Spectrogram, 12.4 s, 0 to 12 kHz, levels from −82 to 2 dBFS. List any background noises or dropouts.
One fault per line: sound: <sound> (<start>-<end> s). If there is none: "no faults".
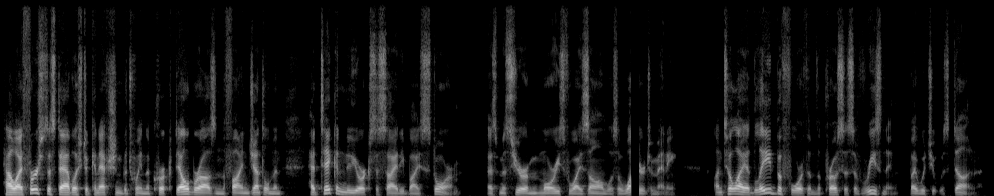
sound: dropout (7.9-8.0 s)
